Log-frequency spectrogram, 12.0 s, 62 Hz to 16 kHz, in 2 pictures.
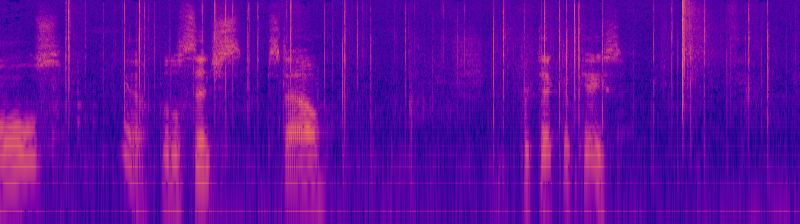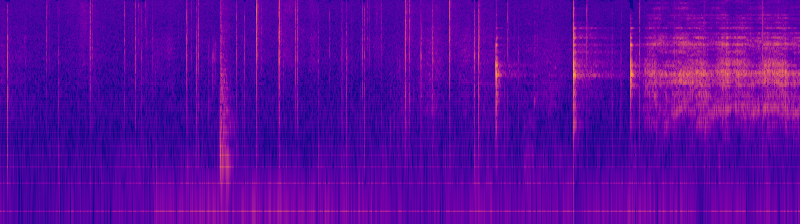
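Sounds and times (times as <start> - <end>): sharpening stone scraping axe edge: 10.3 - 12.0.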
